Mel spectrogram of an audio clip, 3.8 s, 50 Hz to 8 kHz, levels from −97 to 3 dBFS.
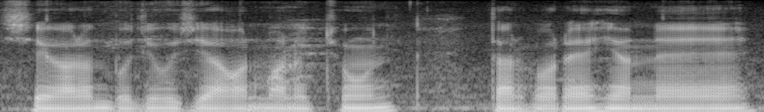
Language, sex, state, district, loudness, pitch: Chakma, male, Tripura, Dhalai, -16 LUFS, 80 Hz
